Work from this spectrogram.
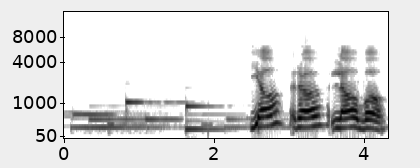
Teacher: यह स्वर और व्यंजन के बीच उच्चारित होते हैं और यह स्पर्श हीन व्यंजन भी कहलाते हैं नेक्स्ट है स्पर्श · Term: अंतस्थ व्यंजन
